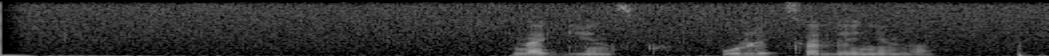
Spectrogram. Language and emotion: Russian, neutral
